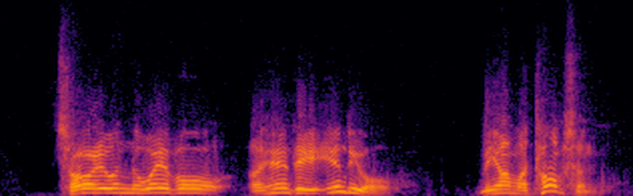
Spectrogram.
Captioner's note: speaks Spanish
